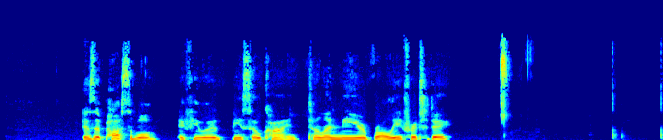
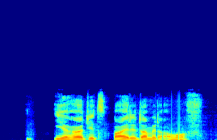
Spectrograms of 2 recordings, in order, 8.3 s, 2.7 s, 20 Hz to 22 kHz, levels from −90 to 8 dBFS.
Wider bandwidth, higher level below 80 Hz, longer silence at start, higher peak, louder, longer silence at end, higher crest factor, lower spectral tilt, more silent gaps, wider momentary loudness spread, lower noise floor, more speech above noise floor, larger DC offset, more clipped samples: first, 16 kHz vs 7.8 kHz; second, -74 dBFS vs -58 dBFS; first, 1.05 s vs 0.35 s; about the same, -2 dBFS vs -2 dBFS; about the same, -19 LUFS vs -19 LUFS; first, 1.95 s vs 0.25 s; about the same, 18 dB vs 18 dB; about the same, -5 dB/octave vs -6 dB/octave; neither; about the same, 10 LU vs 8 LU; first, -84 dBFS vs -47 dBFS; first, 67 dB vs 28 dB; neither; neither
